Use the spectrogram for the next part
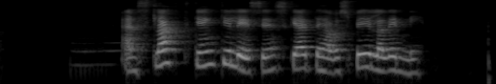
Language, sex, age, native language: Icelandic, female, 30-39, Icelandic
